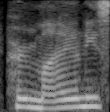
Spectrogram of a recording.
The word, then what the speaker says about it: Hermione: H-E-R-M. Found. Read only, edit. Edit, read only. Blank. Hermione's Secret 386.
